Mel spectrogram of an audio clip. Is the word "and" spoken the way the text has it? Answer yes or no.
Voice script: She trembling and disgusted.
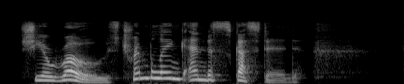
yes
